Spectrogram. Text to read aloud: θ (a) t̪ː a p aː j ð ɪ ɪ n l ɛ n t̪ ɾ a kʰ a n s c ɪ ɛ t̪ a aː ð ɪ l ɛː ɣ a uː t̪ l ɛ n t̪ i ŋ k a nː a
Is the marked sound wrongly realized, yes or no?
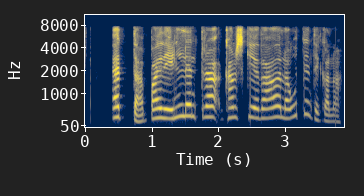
yes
